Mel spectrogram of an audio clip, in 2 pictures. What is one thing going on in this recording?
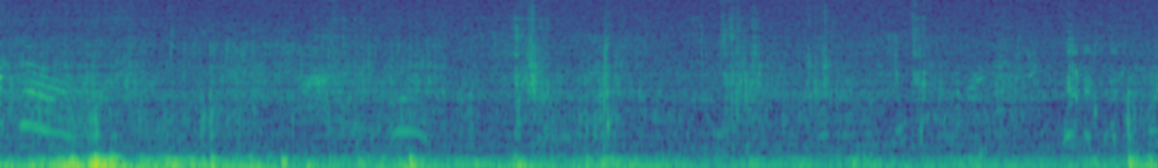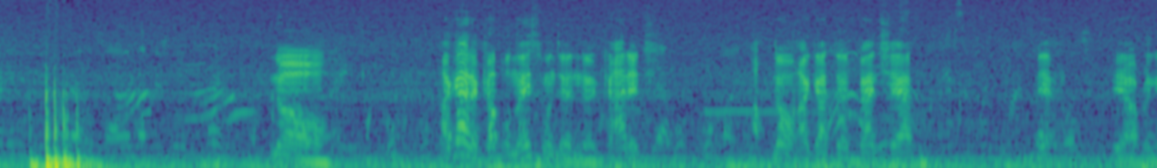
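Water laps softly against a kayak's hull.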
